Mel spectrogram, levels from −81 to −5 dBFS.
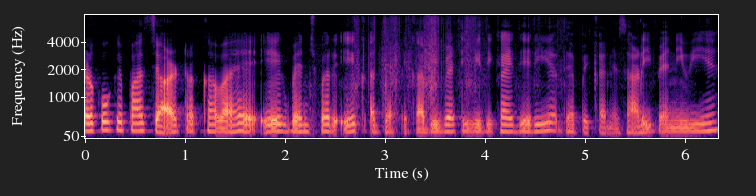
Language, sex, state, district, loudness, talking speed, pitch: Hindi, female, Uttar Pradesh, Budaun, -23 LUFS, 235 wpm, 165 Hz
